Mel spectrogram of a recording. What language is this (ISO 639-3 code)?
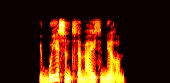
kab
